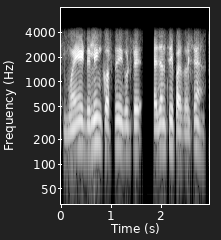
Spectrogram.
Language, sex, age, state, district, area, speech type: Odia, male, 30-45, Odisha, Nuapada, urban, conversation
